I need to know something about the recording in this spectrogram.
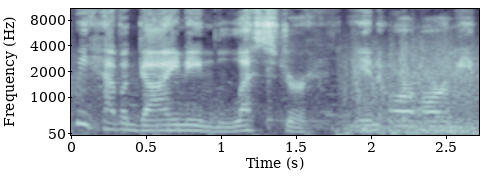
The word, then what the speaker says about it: Leicester: How do we have a guy named Lester in our army? That's Leicester, maybe. I'm using the English pronunciation. Leicester.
